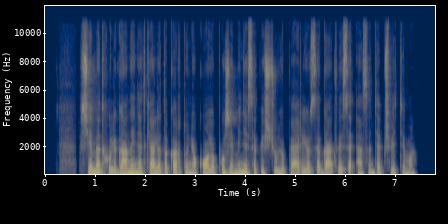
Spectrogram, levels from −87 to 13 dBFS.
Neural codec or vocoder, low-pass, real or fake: vocoder, 48 kHz, 128 mel bands, Vocos; 10.8 kHz; fake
